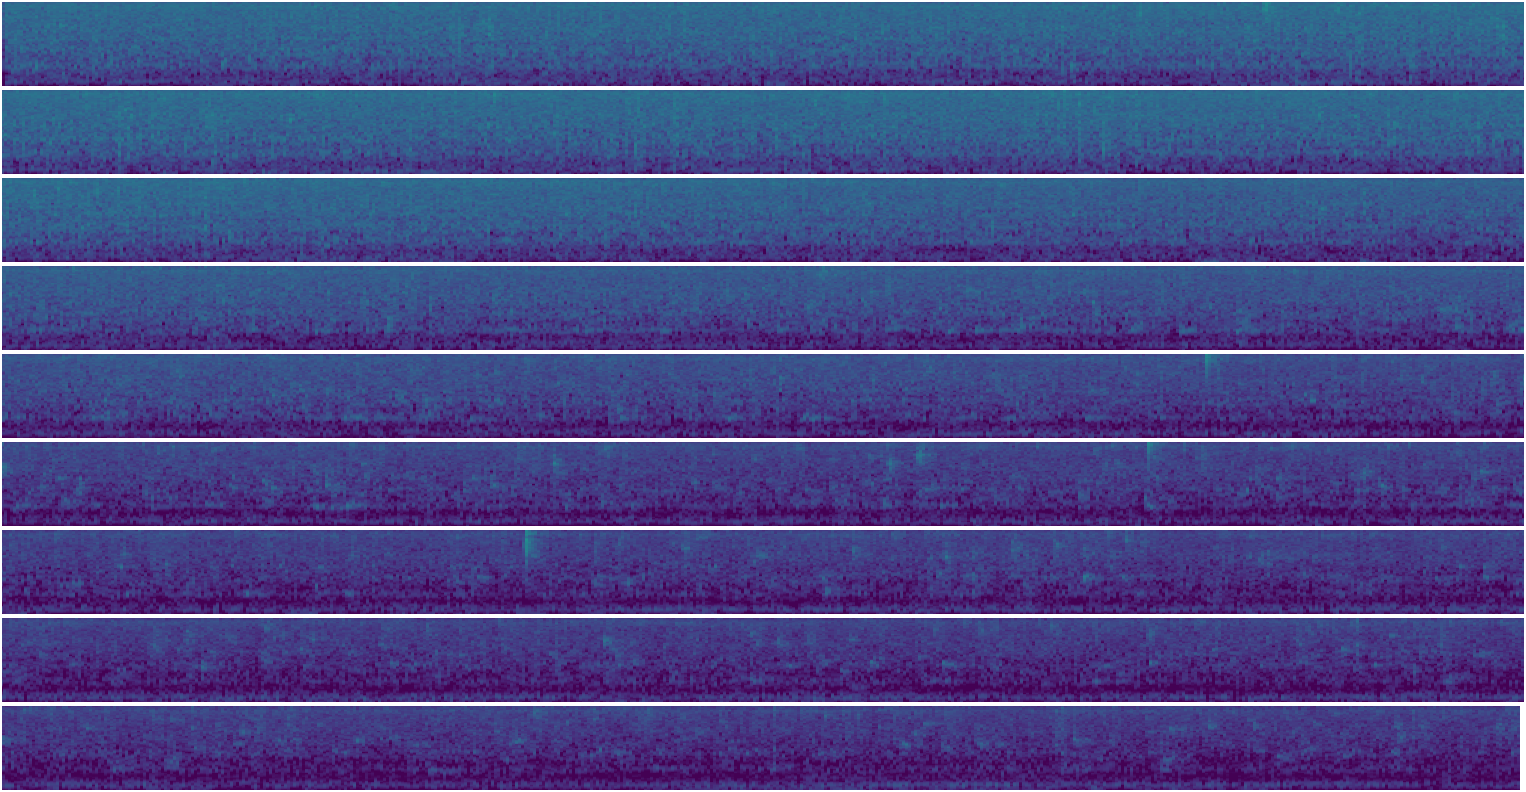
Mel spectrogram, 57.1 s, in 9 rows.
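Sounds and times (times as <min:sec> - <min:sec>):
steady rain falling: 0:00.0 - 0:57.0
sharp drips: 0:14.8 - 0:57.0.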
